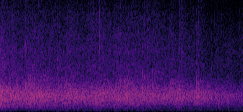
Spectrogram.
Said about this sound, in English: Can we give a good clap to Jesus? Go ahead and take a seat.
